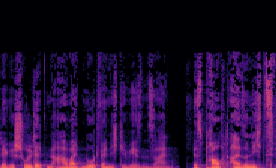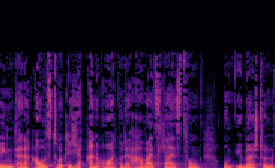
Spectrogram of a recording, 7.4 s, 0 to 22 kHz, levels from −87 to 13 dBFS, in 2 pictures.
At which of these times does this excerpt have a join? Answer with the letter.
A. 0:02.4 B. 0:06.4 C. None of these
C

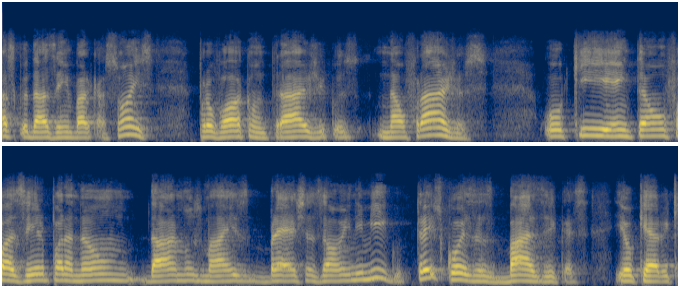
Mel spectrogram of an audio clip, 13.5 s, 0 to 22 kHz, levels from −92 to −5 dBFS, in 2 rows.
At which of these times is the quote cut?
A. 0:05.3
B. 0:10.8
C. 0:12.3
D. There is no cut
B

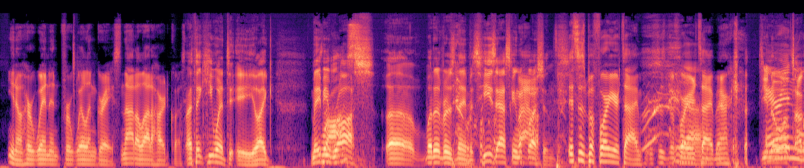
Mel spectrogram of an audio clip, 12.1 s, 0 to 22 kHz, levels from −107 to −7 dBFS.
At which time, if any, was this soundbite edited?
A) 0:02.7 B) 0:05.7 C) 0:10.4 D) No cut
A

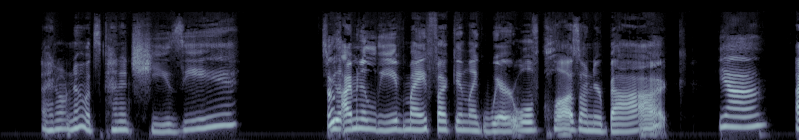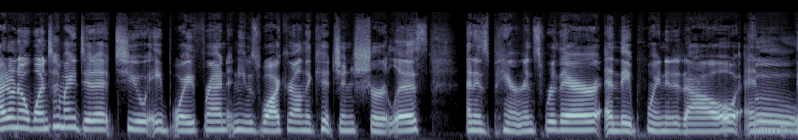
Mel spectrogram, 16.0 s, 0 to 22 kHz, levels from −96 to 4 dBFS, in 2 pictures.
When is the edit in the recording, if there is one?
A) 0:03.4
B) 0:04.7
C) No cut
A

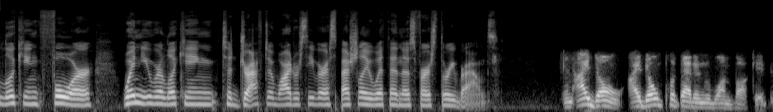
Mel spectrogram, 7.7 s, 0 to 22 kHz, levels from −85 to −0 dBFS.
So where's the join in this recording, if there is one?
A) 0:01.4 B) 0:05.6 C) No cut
B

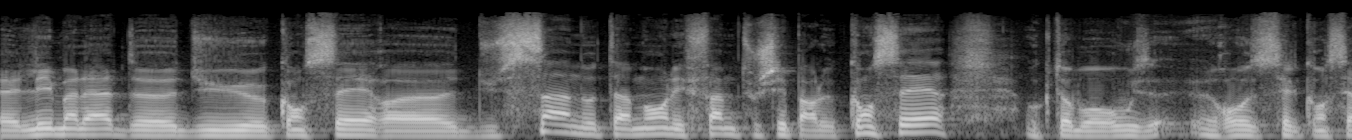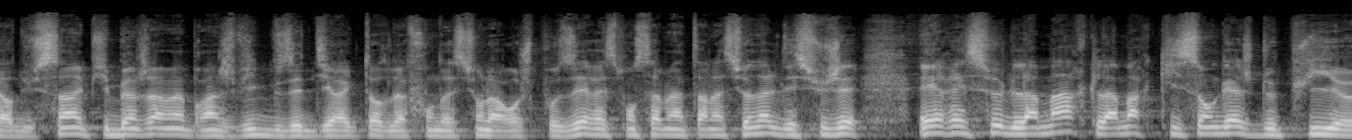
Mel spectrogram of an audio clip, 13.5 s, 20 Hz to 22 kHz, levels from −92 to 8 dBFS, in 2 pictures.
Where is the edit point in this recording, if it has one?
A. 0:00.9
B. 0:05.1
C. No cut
C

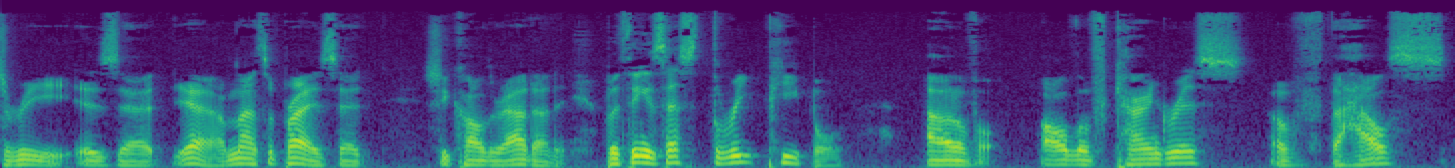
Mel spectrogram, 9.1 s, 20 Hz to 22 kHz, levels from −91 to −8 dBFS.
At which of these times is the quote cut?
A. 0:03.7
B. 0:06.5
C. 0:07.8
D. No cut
C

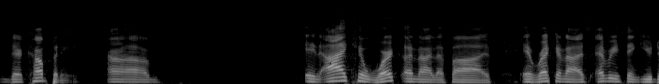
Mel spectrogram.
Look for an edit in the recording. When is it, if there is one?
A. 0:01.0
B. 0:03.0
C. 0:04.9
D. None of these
A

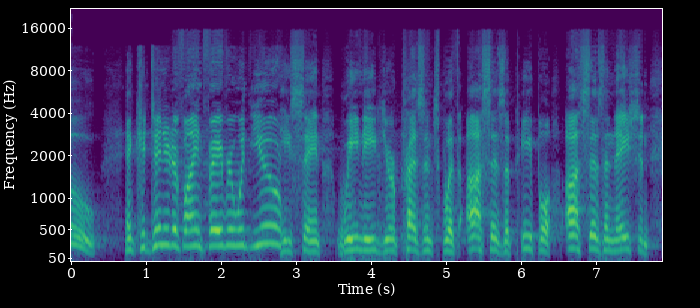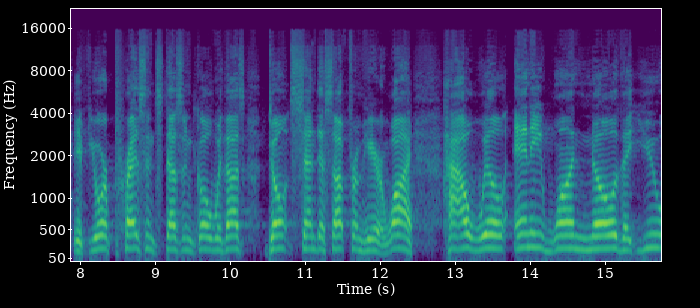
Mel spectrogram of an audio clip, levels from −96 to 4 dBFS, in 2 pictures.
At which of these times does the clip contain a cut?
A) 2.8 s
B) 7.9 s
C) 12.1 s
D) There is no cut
A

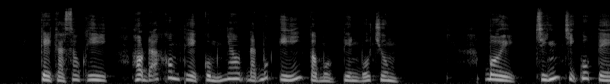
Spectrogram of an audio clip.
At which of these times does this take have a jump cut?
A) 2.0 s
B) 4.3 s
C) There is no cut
C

